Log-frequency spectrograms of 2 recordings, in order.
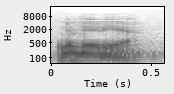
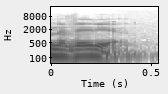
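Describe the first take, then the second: First: It begins with a plain n sound. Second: It begins with the letter name en. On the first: It is the usual, boring way to say it. "it's boring" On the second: It is the speaker's own preferred way. "If you say the letter N instead of the sound N"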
